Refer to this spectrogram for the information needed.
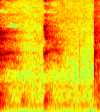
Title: Try this coke with ginger for cough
